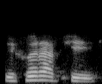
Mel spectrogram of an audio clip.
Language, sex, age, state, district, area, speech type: Bodo, male, 18-30, Assam, Chirang, urban, conversation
